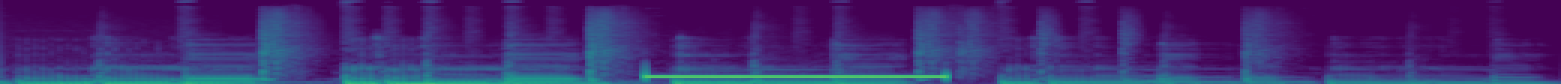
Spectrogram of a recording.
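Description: A telephone ringing tone from an outgoing call sounds once as a single steady beep lasting about a second, briefly cutting through other busy harmonic sound that surrounds it.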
